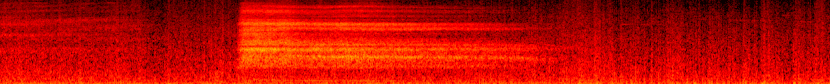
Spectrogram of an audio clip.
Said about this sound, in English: Let's take a nice deep breath in through our nose.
